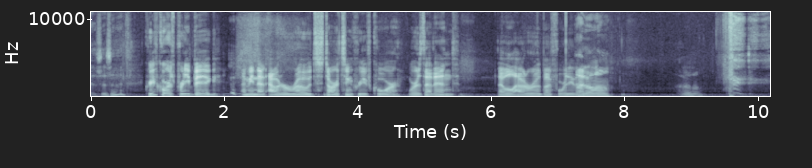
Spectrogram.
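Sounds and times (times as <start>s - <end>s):
speech: 0.1s - 7.9s, 8.9s - 9.8s
sneeze: 9.4s - 10.0s.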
